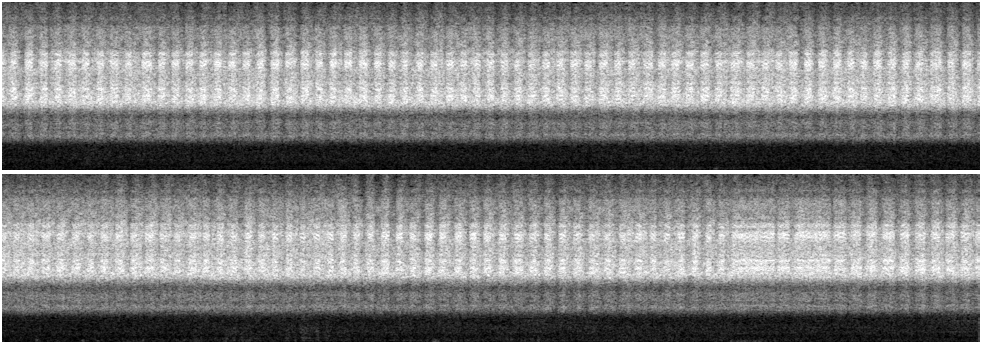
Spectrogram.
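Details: Cicadas singing steadily over the port of Bandol, Côte d'Azur, France, in summer: loud, shrill, continuous buzz with a quick even throb, a few faint low knocks in the background.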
